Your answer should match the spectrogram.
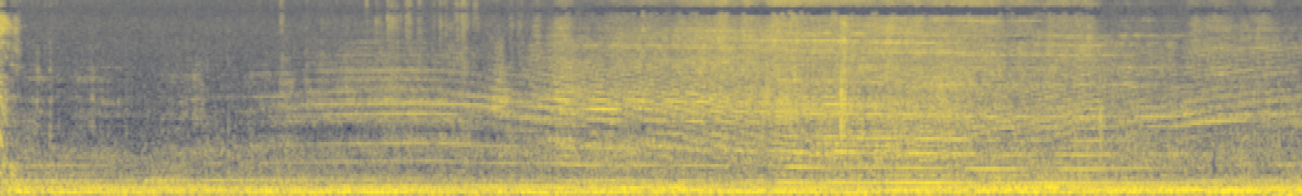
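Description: Foam-board RC model plane flying overhead, its motor and propeller a faint whine whose pitch slides down over several seconds and rises again near the end as the plane passes and turns. A steady low rumble runs underneath.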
